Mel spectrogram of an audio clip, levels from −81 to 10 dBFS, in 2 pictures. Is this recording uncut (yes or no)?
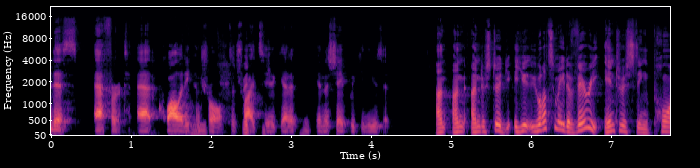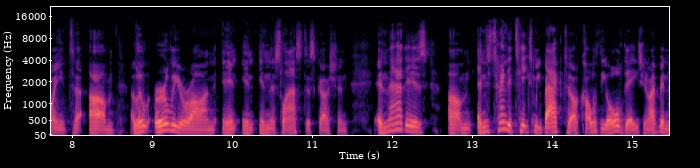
yes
